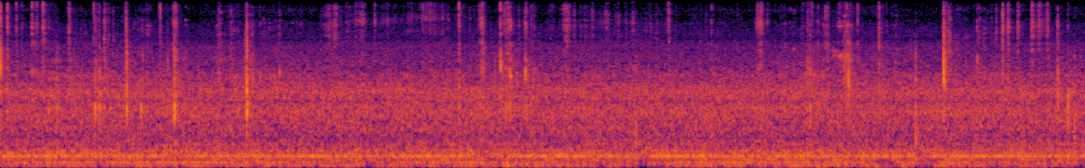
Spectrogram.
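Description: A metal blade shaves the edges of a solid, hard, dry green soap bar, curling off flakes. Crisp, bright scraping clicks and scratches sound over a steady low hum, with a few sharper snaps standing out.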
